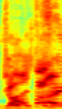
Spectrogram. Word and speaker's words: Theismann: Nobody knows who the heck Joe Theismann is, but they know who Joe Theismann is. That's it, baby. Right? You got to change your name so it rhymes with Heisman.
